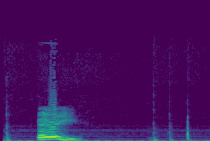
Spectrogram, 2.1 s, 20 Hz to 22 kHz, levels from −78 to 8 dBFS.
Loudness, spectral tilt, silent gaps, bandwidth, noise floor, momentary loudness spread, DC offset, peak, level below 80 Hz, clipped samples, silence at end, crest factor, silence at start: -12 LUFS; -6 dB/octave; none; 8 kHz; -43 dBFS; 25 LU; under 0.1%; -2 dBFS; -58 dBFS; under 0.1%; 0.55 s; 16 dB; 0.05 s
